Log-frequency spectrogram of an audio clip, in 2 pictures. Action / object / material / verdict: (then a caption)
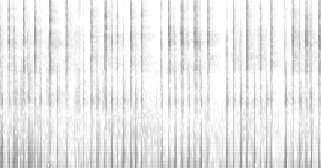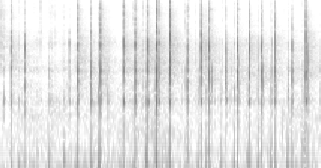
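tap / plastic game controller / plastic / none. A black plastic gamepad held behind the microphone has its buttons and triggers clicked and rattled with fingertips. The result is a rapid, uneven stream of sharp, dry, bright clicks with almost no ring, with light rattling between them and occasional louder clacks.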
